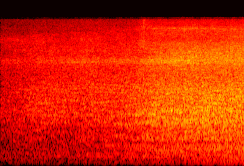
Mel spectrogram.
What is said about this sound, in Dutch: We moeten een beetje opletten dat er rijden hier ook auto's overheen.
